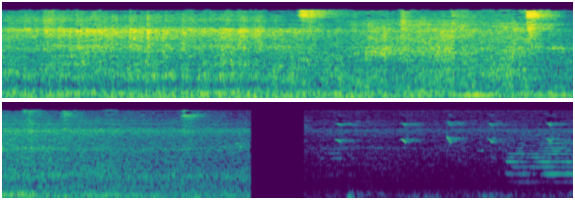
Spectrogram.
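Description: Express train of LHB passenger coaches passing close at speed: loud rushing and rail clatter that slowly fades as the last coach goes by. After a sudden cut about eight seconds in, it is much quieter, and a distant train horn sounds as a steady chord near the end.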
